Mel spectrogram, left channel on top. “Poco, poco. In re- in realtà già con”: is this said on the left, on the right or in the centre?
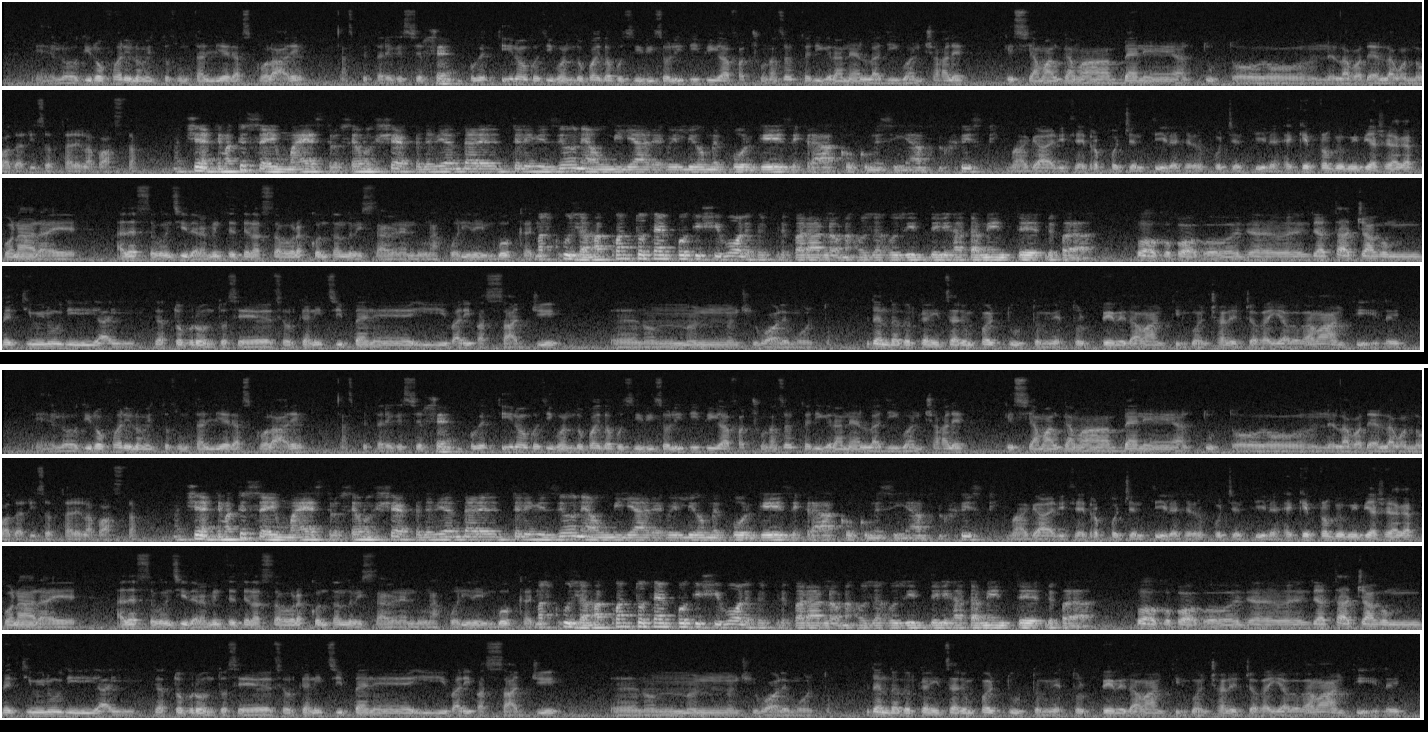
Right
